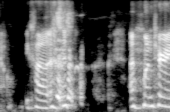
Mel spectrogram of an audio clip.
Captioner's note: laughs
